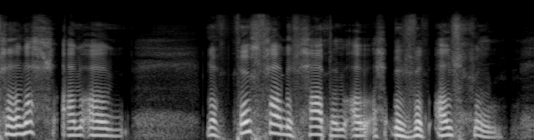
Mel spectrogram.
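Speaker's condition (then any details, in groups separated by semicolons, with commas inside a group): Base of tongue cancer surgery; stage IV base-of-tongue carcinoma, half tongue rebuilt, chemoradiation; survivor, diagnosed at 44, throat stretching surgery; swallowing trouble, food sticks, frequent aspiration, water with meals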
